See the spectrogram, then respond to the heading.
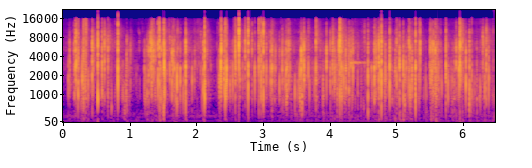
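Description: A rainbow-printed plastic gummy candy bag is held flat and crinkled and rubbed between gloved hands close to the microphone. Dense, bright crackles and sharp crinkling snaps come in rapid, uneven bursts with short gaps. The sound is papery and crunchy, with almost no low end.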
